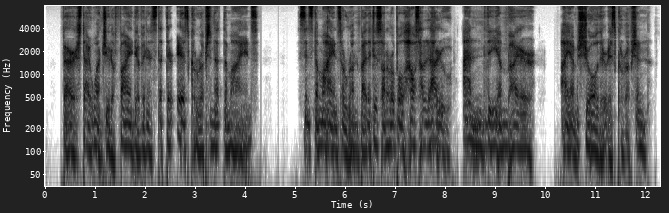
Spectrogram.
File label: dark elf, dark elf voice auditions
